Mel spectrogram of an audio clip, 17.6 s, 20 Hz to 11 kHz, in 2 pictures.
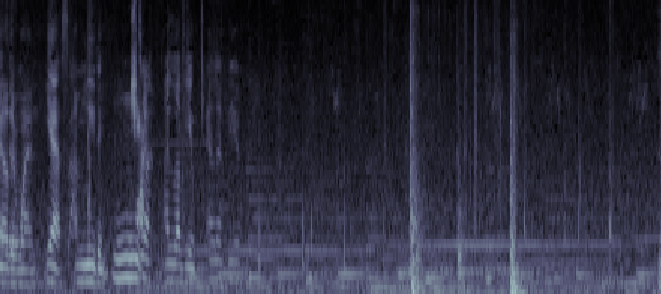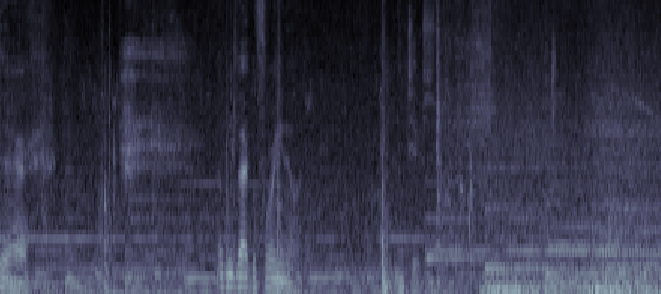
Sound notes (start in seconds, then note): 10.3 sighing; 14.5 engine revving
